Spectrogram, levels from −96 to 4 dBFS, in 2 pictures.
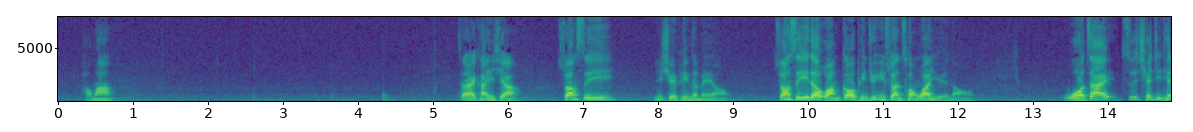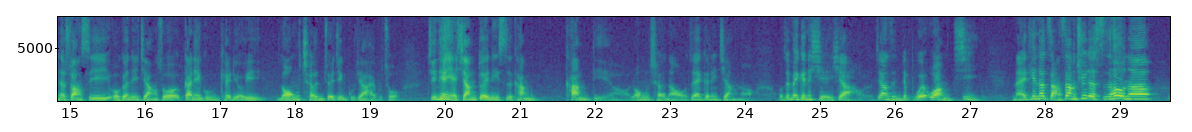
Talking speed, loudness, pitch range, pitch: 230 characters per minute, -16 LUFS, 125-175 Hz, 145 Hz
